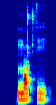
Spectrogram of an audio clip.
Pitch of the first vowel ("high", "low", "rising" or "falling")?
low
